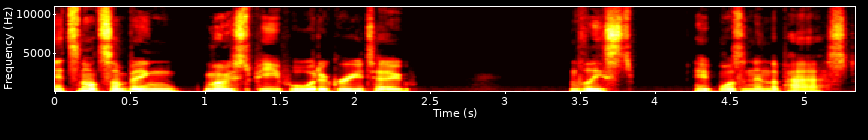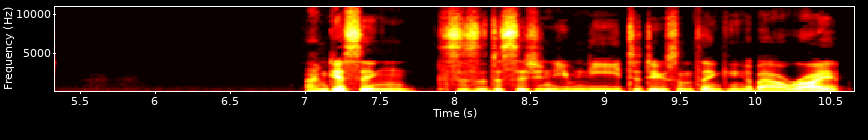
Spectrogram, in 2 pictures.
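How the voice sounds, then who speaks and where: A British man playing a sly, possessive young male kitsune fox spirit in an ASMR roleplay, soft-spoken and coaxing with playful hesitations. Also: lowish voice, lively intonation, moderate pace, long pauses, dry recording, clean studio sound, close to an everyday voice. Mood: coaxing, explanatory. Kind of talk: ASMR roleplay, acted directly to the listener. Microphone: close microphone, dry.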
